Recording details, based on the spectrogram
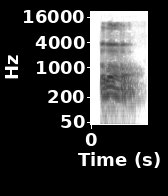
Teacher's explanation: Wa idza suhufu nushirat, ya, huruf ra-nya berharakat fathah dan dia dibaca dengan tebal, tafkhim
